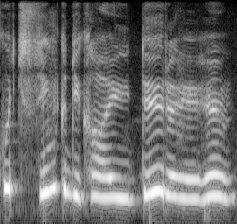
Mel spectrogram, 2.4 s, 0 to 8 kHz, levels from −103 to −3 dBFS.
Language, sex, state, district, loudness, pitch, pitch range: Hindi, male, Himachal Pradesh, Shimla, -13 LUFS, 260 Hz, 240-310 Hz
